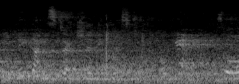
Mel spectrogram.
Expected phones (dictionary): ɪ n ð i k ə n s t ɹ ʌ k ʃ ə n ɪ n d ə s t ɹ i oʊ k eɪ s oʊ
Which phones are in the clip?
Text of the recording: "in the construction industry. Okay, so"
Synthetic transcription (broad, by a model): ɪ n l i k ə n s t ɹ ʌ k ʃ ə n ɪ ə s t i oʊ k eɪ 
